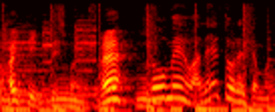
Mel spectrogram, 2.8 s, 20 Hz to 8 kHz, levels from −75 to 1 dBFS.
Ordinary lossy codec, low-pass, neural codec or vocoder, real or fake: none; 7.2 kHz; none; real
